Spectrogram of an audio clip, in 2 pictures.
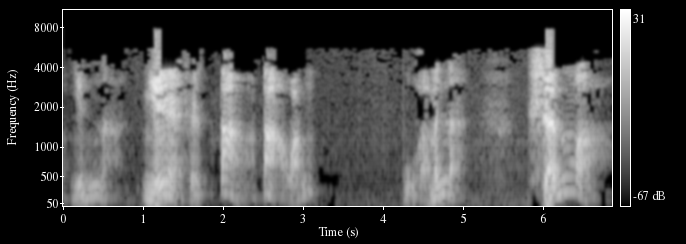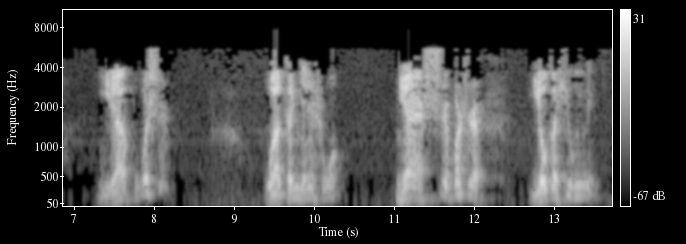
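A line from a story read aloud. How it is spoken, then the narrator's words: Laughing. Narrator (Chinese): 魏一涵一笑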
